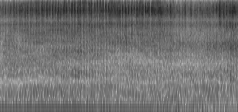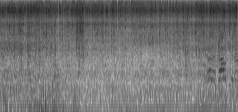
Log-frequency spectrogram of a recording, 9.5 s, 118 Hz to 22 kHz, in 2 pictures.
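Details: Craftsman 4 HP wood chipper/shredder single-cylinder engine with a new replacement carburetor, chipping rotten sticks, not revved high: steady, even drone throughout while sticks rattle and thump; normal running.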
